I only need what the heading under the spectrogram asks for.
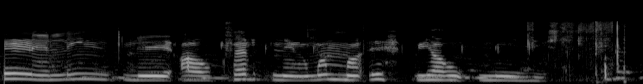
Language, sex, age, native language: Icelandic, male, 14, Icelandic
